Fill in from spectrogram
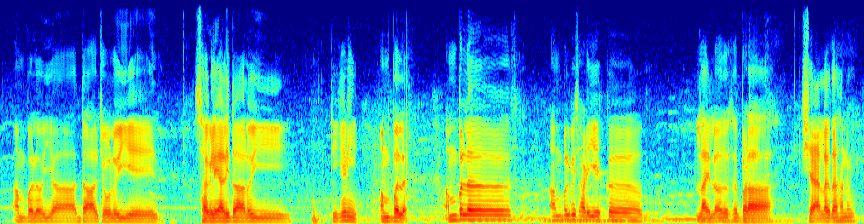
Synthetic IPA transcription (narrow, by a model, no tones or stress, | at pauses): əmbəloːiːjaːd̪aːlt͡ʃoːlɦoːiːeː | səɡleaːliːd̪aːloːiː | ʈʰiːkɛːniːəmbələ̰mbəl | ə̰mbəlbiːsaːɽiːɪk | laːilaːd̪osbəɽaː | ʃɛːɾləɡd̪aːɦaːnũː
